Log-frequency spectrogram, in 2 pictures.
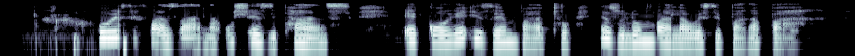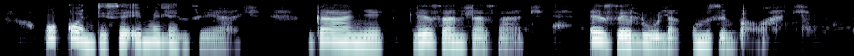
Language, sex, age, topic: North Ndebele, female, 25-35, health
